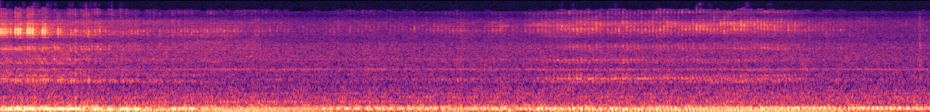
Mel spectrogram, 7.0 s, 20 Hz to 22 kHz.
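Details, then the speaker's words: Honda XR50 small single-cylinder engine after repair of a leaking head gasket that was pulling air: steady, even putter with no intake hiss or stumbling; runs fine, though the silencer is full of oil and may smoke at first. "Alright, so I got that piece of crap fixed. It runs."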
